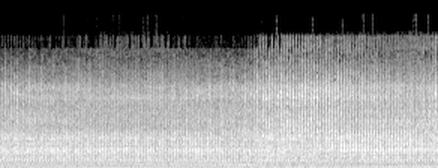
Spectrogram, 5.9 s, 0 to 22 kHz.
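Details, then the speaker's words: Case 580K backhoe diesel, just fitted with a new starter because the old one dragged and cranked too slowly, worse in cold weather: it fires quickly and settles to a steady, even clatter with no stumbling. A normal start and idle. "so this bag has probably never started that well since i've been messing with it that old starter must have been dragging there for quite a while"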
